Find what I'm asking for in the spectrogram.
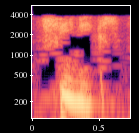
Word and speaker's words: Feenix: I'll spell it as F-E-E-N-I-X, Phoenix.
